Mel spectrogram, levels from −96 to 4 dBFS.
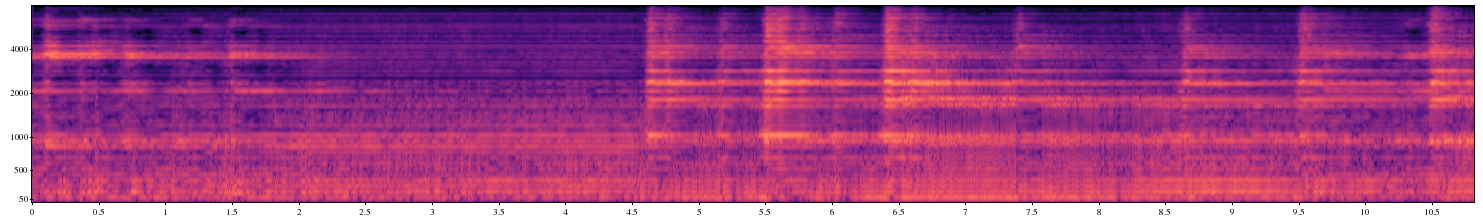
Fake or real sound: fake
